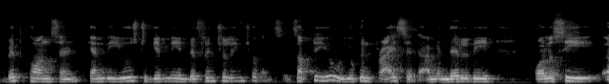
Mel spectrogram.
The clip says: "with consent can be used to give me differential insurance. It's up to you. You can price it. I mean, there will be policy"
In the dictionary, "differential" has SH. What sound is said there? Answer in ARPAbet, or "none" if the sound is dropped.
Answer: SH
